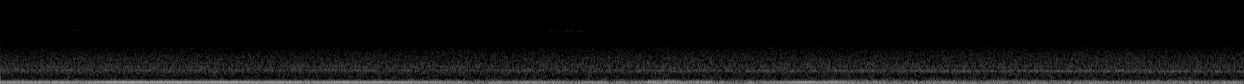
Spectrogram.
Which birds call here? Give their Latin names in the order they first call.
Molothrus ater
